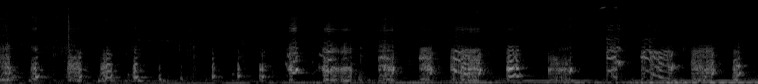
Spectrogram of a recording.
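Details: Two-week-old American Staffordshire Terrier puppies of a litter give a rapid run of short whimpers and squeaks, several per second, some grunting and growl-like notes mixed in, with a low steady hum underneath.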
